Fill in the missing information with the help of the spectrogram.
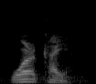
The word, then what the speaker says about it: Huarcaya: Well, the H is silent. – Oh. How do I say it? Say it correctly. – So it's like saying war, like going to war with a kayak. Huarcaya.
